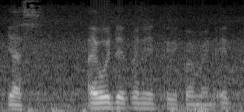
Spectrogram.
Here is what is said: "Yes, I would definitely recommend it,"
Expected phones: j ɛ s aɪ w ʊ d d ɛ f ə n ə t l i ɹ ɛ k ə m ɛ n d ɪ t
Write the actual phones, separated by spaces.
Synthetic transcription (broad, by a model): j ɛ s aɪ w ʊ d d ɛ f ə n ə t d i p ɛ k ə m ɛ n ɪ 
